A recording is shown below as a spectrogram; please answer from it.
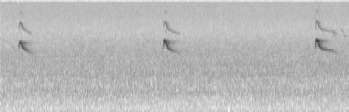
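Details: Black phoebe (Sayornis nigricans) perched on an arroyo willow at Asilomar Dunes, California, giving sharp, high, downslurred chip calls about every second and a half over a steady background hiss.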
